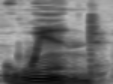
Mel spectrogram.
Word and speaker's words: wind: This is wind. It's spelled the same, but it's a different idea, and it's pronounced differently. This is wind.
